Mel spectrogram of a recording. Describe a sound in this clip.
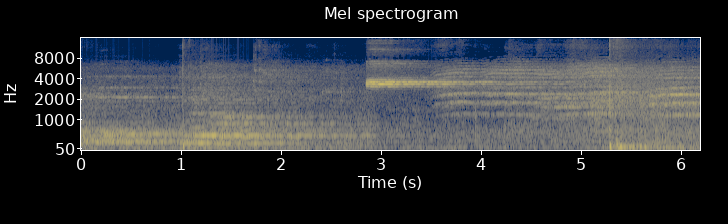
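A volleyball is struck with sharp slaps in an echoing hall.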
